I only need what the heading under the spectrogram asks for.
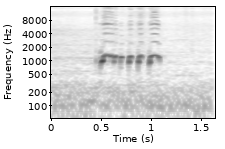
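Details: One brisk phrase of five short, bubbling coos from a local zebra dove calling a rival, evenly spaced and fading quickly into quiet low background noise.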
